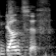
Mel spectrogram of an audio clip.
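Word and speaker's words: Dunseith: gosh you know what this is german so d-u-n-s-e-i-t-h so that means you have to pronounce it i so it would be done sith so is that right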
